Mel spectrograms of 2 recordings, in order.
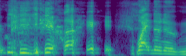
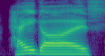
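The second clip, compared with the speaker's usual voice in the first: sounding downcast. Retaking a scripted greeting to a group of guys: sounding down. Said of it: "you sound really down".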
